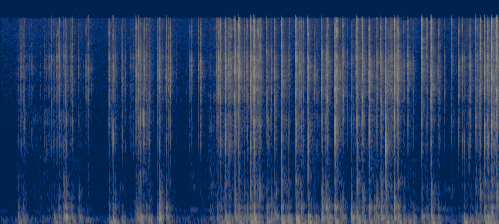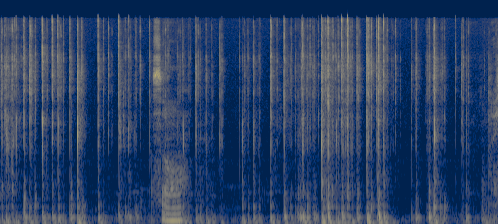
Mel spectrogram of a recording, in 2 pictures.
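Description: Typing on a computer keyboard: quick, uneven runs of keystrokes with short pauses between them.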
